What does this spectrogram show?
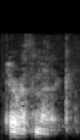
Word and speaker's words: arithmetic: seeing that word readed but if it's describing something like a sequence then the way that's pronounced is arithmetic so no I'm not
